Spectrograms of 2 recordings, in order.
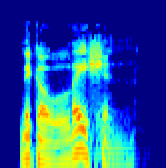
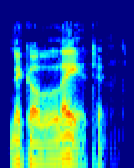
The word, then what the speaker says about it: Nicolaitan: Nicolaitan is not the proper pronunciation. Nicolaitan.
